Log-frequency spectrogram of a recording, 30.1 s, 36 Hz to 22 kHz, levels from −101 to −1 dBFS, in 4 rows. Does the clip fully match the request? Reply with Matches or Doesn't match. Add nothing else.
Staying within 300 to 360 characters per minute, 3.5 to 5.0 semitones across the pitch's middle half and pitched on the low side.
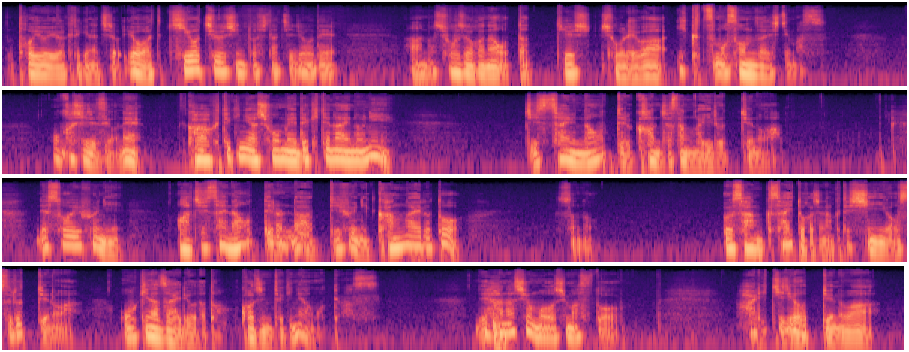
Matches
